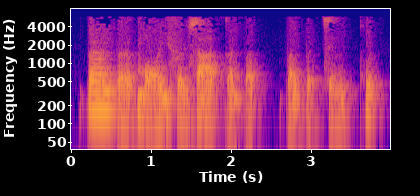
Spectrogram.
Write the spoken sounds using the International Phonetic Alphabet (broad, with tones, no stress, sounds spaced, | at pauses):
p œː˥ ŋ p œː˨˥ p̚ m ɔː˨˥ j f ɵ˨˥ ɥ s aː˧ t̚ k ɐ˨˩ j p ɐ˨˥ p̚ | p ɐ˨ w p ɵ˨˥ t̚ t͡s ɪ˧ ŋ | kʷʰ ɪ˥ k̚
